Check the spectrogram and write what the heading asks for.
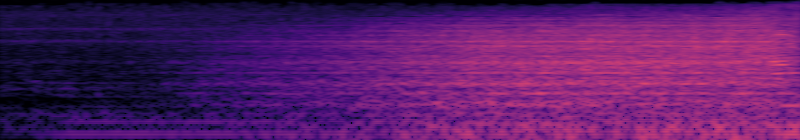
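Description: A steady mechanical drone with a hiss over it, fading in from near silence over the first two seconds and then holding steady.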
